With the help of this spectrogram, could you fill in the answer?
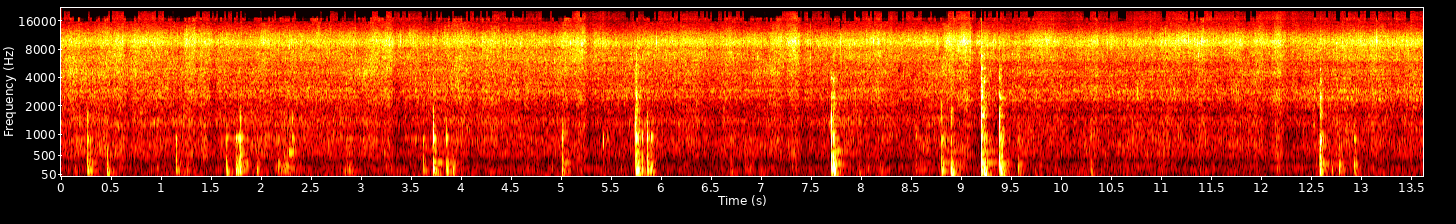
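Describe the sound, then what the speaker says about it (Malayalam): Fried chicken for Indo-Chinese dragon chicken is stirred in a sizzling pan, with a steady frying hiss and repeated sharp scrapes and clacks of the spatula, close and fairly loud, and no talking. "ഫ്രൈ ചെയ്ത് വെച്ചിരിക്കുന്ന ചിക്കൻ ഇതിലേക്ക് ഇടുക അപ്പം ഇങ്ങനെ ഇളക്കി കൊടുക്കുക"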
